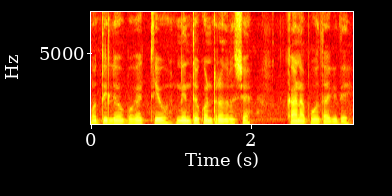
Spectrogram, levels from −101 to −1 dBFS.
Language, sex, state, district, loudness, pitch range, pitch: Kannada, male, Karnataka, Koppal, -19 LUFS, 135-150 Hz, 145 Hz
